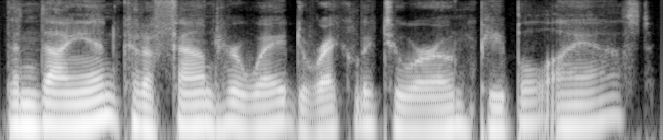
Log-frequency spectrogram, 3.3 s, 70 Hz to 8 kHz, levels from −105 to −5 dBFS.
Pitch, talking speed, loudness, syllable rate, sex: 115 Hz, 255 wpm, -17 LUFS, 5.7 syllables/s, male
